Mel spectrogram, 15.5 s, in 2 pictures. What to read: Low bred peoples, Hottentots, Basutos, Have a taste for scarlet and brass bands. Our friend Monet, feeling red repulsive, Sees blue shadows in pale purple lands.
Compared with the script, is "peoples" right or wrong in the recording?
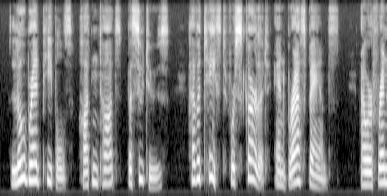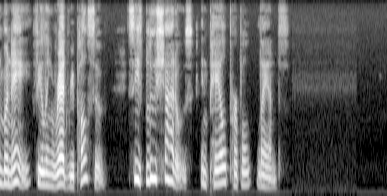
right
